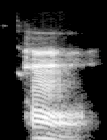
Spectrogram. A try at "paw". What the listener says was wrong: Paw. Paw, not pool. Paw.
